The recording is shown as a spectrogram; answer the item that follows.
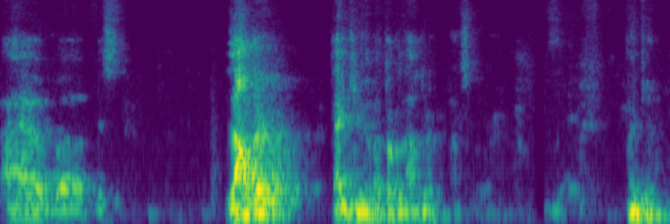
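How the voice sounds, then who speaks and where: A man from France giving a conversational talk to a live audience, often asking the crowd questions. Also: medium pitch. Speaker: conference speaker. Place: event hall. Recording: roomy hall with faint ambience.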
